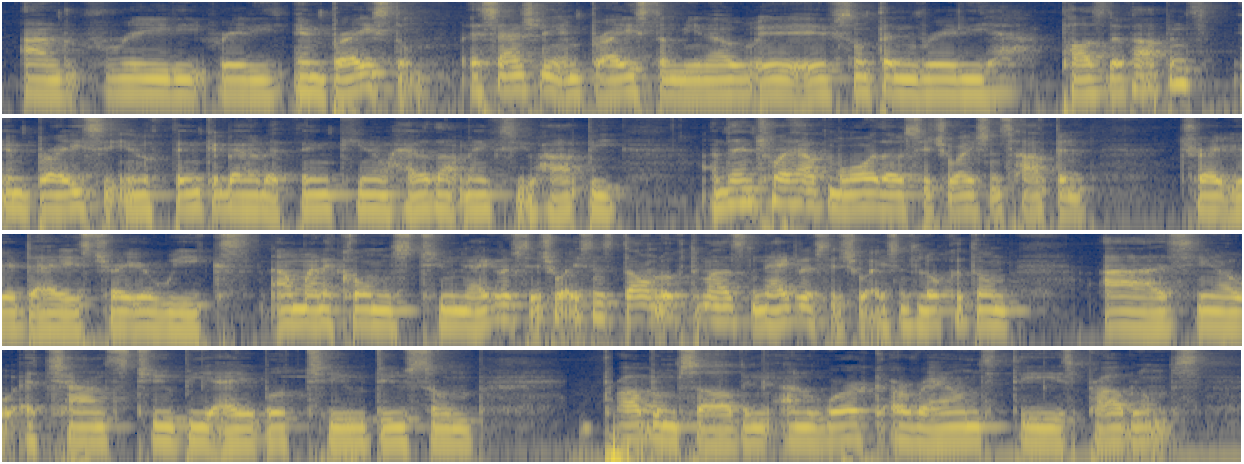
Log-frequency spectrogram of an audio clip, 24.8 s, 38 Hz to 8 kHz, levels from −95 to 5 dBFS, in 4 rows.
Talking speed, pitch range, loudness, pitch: 195 wpm, 100-110 Hz, -20 LUFS, 100 Hz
